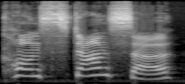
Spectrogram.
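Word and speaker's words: Constanța: skip away Port of constanza they pronounce it constanza the T with the accent on the bottom have I even noticed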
